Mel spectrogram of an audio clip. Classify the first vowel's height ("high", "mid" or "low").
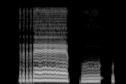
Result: mid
